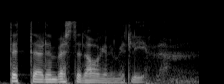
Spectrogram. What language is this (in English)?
Norwegian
